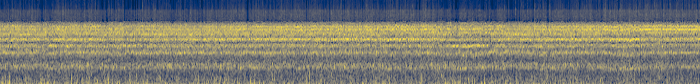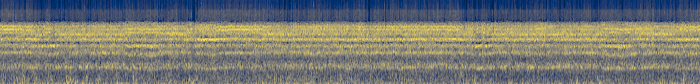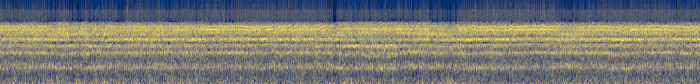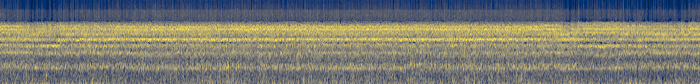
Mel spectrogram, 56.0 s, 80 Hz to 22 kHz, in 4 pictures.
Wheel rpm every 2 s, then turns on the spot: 230, 230, 230, 230, 220, 230, 220, 230, 220, 230, 230, 230, 230, 220, 230, 230, 230, 220, 220, 230, 230, 230, 220, 210, 210, 210, 210, 230.
none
